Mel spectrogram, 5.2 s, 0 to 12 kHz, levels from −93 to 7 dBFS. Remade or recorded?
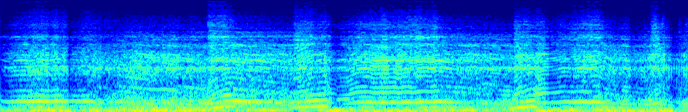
recorded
